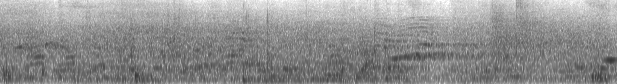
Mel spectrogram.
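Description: Skates scrape and carve across the ice.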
